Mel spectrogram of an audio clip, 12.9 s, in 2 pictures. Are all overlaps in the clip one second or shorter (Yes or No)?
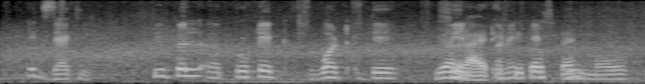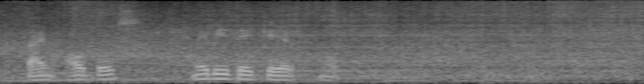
No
